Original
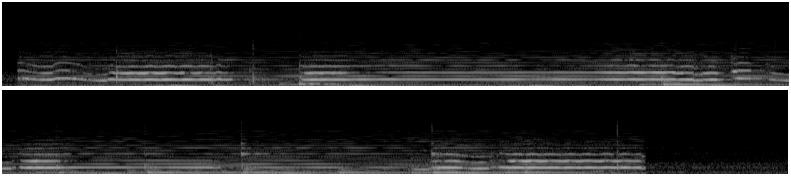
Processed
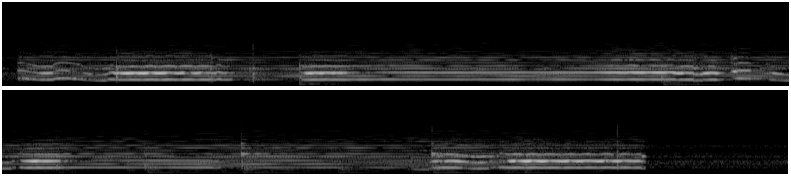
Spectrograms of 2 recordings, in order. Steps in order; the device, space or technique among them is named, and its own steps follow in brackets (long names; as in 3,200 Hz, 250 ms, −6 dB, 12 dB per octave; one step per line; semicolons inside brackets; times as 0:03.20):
tin-can telephone (band-pass filter 510–3,100 Hz; hollow resonant body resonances 600/840/1,400 Hz, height 13 dB, ringing for 55 ms)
